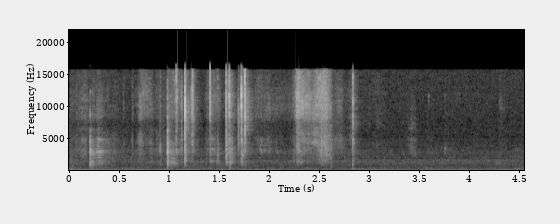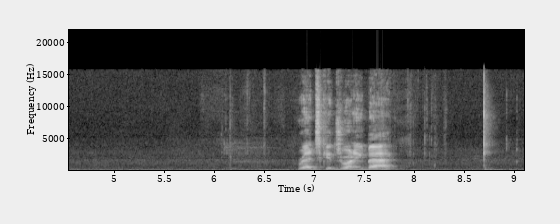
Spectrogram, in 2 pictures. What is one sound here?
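Plastic card holders click and rustle in hands.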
